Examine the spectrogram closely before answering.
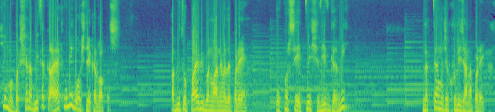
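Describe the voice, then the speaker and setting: A man's voice: a little high, very animated, long pauses, muffled recording, faint music behind. A man playing a strict, principled middle-aged father in a moral-story drama, speaking in an emphatic, lecturing way. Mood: impatient. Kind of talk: Urdu moral-story audio drama acting.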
